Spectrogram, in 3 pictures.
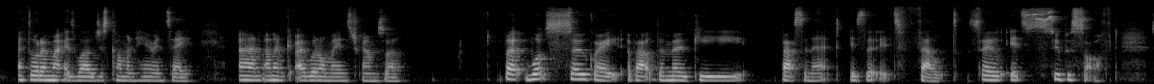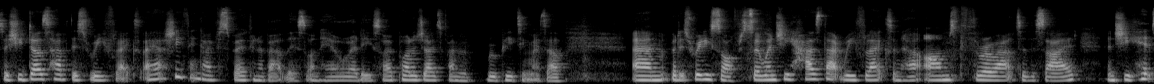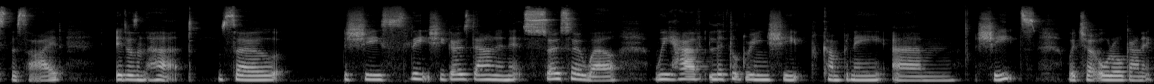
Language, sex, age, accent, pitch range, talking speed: English, female, 20-39, British, 180-220 Hz, 190 wpm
